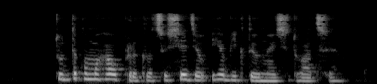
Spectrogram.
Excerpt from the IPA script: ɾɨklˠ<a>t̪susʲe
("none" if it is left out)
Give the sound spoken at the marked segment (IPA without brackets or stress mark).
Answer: ɐ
